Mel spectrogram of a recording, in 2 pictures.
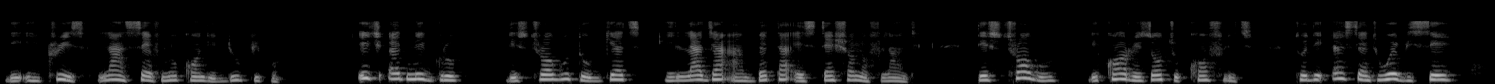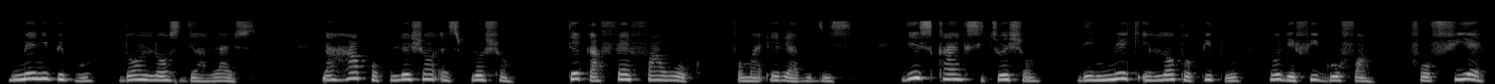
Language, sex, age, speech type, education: Nigerian Pidgin, female, 30-45, spontaneous, secondary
